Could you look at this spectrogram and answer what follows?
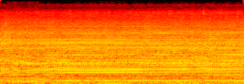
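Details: Steady motor hum with buzzing drone from a percussion massage gun working on the outside of the lower leg, releasing tight calf and foot tissue.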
